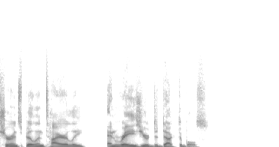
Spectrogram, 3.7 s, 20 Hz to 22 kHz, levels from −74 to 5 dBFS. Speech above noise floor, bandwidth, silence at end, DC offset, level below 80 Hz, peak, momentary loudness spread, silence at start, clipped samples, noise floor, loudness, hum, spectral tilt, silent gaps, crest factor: over 57 dB; 15 kHz; 1 s; under 0.1%; -56 dBFS; -16 dBFS; 11 LU; 0 s; under 0.1%; under -90 dBFS; -34 LUFS; none; -5 dB/octave; none; 18 dB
